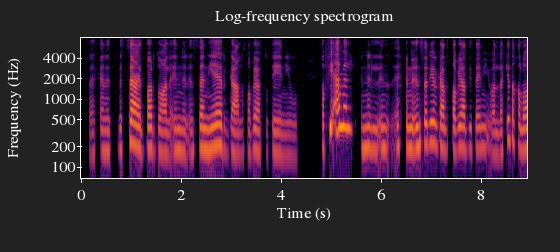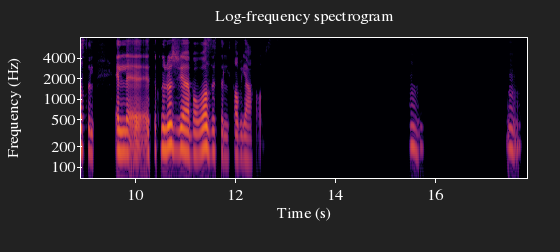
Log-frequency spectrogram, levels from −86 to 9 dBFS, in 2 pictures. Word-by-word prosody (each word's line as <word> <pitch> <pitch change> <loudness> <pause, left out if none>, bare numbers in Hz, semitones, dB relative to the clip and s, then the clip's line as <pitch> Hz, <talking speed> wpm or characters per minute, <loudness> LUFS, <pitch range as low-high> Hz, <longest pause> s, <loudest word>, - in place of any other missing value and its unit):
فكانت 170 +2 -9
بتساعد 195 0 +5
برضه 185 -2 0
على 165 +2 -3
إن 180 -1 -4
الإنسان 175 +4 -2
يرجع 185 -4 +2
لطبيعته 170 0 -6
تاني 155 -3 -7
و 145 -1 -17 0.5
طب - - -4
في 405 - +6
أمل؟ 380 -2 +7 0.2
إن 190 +1 -2
ال 185 -2 -3
إن 195 0 -4 0.4
إن 190 0 +2
الإنسان 215 +4 0
يرجع 215 -4 +3
للطبيعة 190 +1 0
دي 190 +1 -10
تاني 190 +1 -7
والّا 160 0 -6
كده 250 +5 -3
خلاص 185 -3 -2
ال 160 -3 -10 0.4
ال 170 -1 0
التكنولوجيا 190 - -1
بوّظِت 170 +1 -2
الطبيعة 145 -2 -11
خالص؟ - - -25 3.0
إمم. 195 -1 -16 1.7
إمم. 190 +1 -15
180 Hz, 110 wpm, -25 LUFS, 165-195 Hz, 3.0 s, أمل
